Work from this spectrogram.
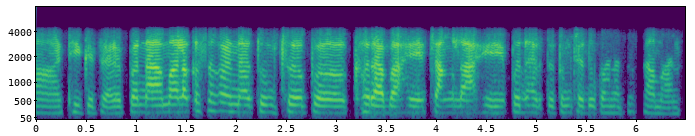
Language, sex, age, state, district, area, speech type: Marathi, female, 18-30, Maharashtra, Osmanabad, rural, conversation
